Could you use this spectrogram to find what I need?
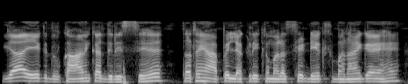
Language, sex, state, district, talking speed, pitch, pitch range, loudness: Hindi, male, Jharkhand, Garhwa, 280 wpm, 135 Hz, 130-150 Hz, -17 LUFS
